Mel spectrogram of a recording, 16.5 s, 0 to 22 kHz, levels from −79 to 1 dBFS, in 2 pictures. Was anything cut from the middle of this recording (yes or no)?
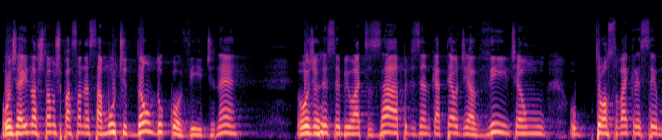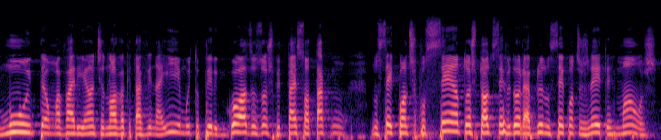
no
